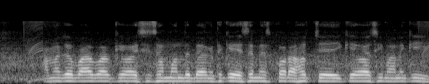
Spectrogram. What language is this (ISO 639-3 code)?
ben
